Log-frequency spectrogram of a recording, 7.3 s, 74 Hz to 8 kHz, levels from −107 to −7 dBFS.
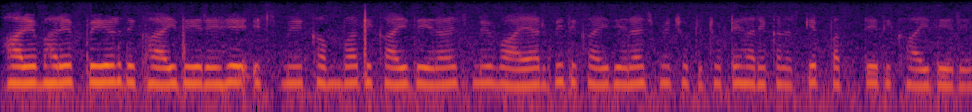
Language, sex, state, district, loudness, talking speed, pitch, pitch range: Hindi, female, Uttar Pradesh, Varanasi, -48 LUFS, 270 wpm, 245 Hz, 235-250 Hz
